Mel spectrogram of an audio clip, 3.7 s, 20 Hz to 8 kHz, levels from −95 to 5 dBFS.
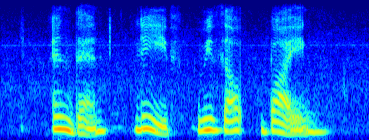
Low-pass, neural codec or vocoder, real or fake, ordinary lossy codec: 7.2 kHz; none; real; Opus, 16 kbps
